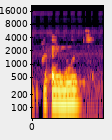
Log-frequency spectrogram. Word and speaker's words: Plymouth: Je vais vous montrer comment ça s'écrit. PLYMO. En fait, comme. Donc en fait, c'est Plymouth. Mouth. Plymouth. Plymouth. Voilà. J'ai pris mon accent anglais.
